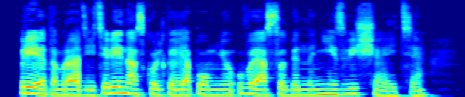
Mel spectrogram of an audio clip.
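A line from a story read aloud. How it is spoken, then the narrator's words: Grumbling baron. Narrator (Russian): проворчал барон Гилмор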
